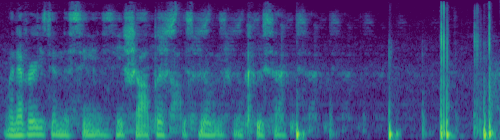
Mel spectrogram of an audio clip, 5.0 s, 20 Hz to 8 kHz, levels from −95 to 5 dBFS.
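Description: From 0.77 s to the end, each phrase returns as a thin, ringing copy roughly a third of a second later, at most about 17 dB below the speech. This is feedback echo between two devices: a second device in the room replays the call, the first device's microphone recaptures it, and neither echo canceller removes the other's playback. The call microphone processing leaves nothing above 8 kHz.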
